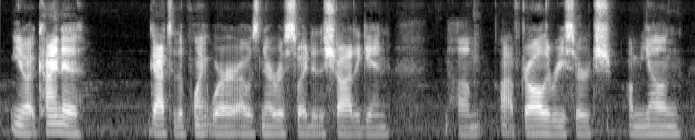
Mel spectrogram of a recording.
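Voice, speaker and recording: A man in his thirties with a hoarse voice the day after neck surgery, talking through a casual video diary in a halting way, full of ums and restarts. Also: mid-range voice, slight background noise. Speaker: patient sharing a recovery diary. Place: hospital room on discharge day.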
